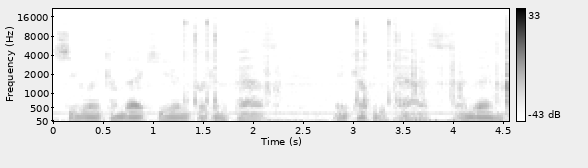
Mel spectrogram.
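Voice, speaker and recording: A man's very deep, low voice over noticeable background noise. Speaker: gaming YouTuber. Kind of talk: tutorial. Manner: fast. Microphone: poor voice quality.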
